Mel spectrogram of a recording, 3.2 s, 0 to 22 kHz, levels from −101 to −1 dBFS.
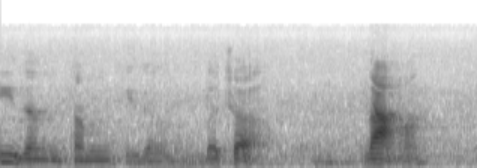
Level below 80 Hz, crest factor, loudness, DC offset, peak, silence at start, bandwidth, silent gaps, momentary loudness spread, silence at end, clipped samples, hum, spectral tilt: -68 dBFS; 26 dB; -34 LUFS; under 0.1%; -10 dBFS; 0 s; 12 kHz; none; 20 LU; 0 s; under 0.1%; none; -7 dB/octave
